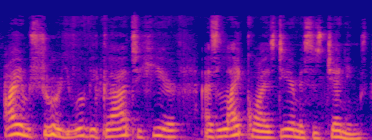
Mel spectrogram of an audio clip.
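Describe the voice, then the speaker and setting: A woman's voice: fairly low pitch, normal speed, darkish tone, breathy edge, poor audio. A woman voicing an ingratiating, self-satisfied young woman's letter in an audiobook, effusive and earnest.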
